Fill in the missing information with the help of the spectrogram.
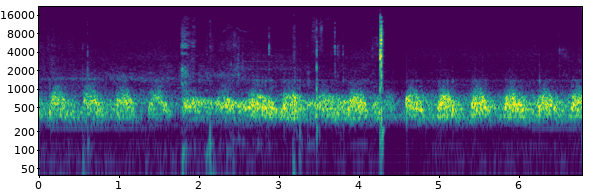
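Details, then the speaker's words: Twin pregnancy at 13–14 weeks, home fetal Doppler: fast, regular, loud whooshing pulses at about 145 a minute, described as strong; normal fetal heartbeat. "145 man that is loud that's the boy that's the girl"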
